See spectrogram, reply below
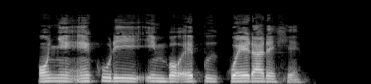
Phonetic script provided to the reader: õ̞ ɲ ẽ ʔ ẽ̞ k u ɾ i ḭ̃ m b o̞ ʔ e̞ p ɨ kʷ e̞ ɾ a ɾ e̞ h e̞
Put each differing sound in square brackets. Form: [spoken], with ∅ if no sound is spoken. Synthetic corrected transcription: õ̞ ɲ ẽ ʔ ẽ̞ k u ɾ i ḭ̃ m b o̞ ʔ e̞ p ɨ kʷ e̞ ɾ a ɾ e̞ h e̞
